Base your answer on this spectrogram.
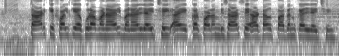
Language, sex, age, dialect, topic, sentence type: Magahi, male, 18-24, Western, agriculture, statement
